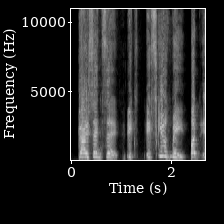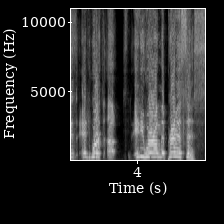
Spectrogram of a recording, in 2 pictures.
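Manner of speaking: put-on eager anime character voice. Voicing a game character who asks for Edgeworth: Rock Lee impersonation. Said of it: "let's see how well I can do a Rock Lee impersonation".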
